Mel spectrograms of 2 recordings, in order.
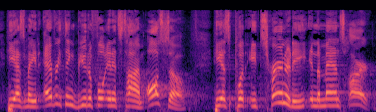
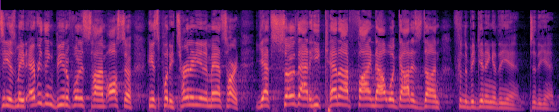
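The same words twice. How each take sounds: First: Measured read of the verse, every word weighed; scripture reading. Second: Quick reread. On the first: Pastor reads the verse aloud to his church, measured. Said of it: "Ecclesiastes three eleven says this". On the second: Pastor rereads the verse quickly to show the comma. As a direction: run through the verse again at speed. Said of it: "He says". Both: Shown as a demonstration.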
